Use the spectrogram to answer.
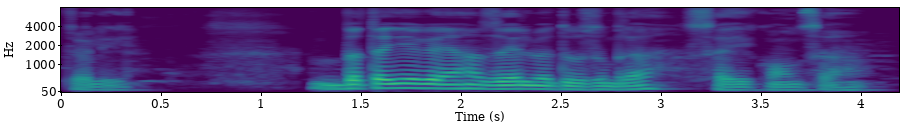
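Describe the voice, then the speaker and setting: A man's voice: mid-range voice, expressive, creaky, warm tone. A male teacher giving an exam-prep lesson, patiently repeating each answer and speaking straight to his students.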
